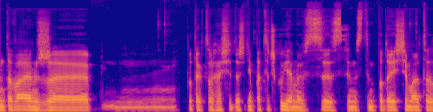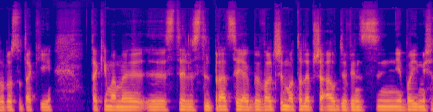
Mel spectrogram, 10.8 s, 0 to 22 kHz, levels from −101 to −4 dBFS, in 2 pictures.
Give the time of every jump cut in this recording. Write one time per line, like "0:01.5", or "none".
0:02.2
